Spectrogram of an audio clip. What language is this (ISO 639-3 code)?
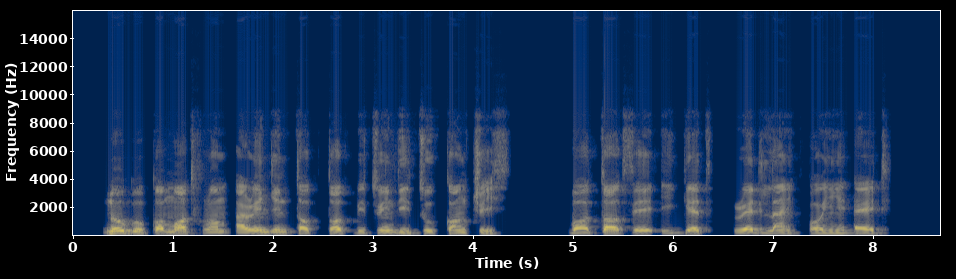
pcm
